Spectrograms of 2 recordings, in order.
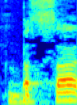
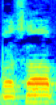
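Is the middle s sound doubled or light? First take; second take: doubled; light. First: The s sound is doubled and held heavily. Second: The s sound is single and said lightly. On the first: The speaker calls it wrong. "ਬੱਸਾ ਨਹੀਂ ਕਹਿਣਾ" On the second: The speaker calls it right. "ਪੋਲਾ ਬਸਾ ਪੋਲਾ ਹੀ ਬੋਲਣਾ"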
